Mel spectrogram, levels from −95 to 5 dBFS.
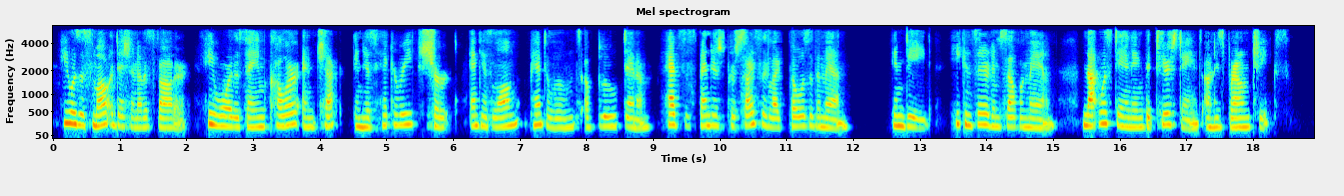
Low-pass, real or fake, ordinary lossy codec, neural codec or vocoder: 5.4 kHz; fake; AAC, 24 kbps; codec, 16 kHz, 2 kbps, X-Codec, HuBERT features, trained on general audio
